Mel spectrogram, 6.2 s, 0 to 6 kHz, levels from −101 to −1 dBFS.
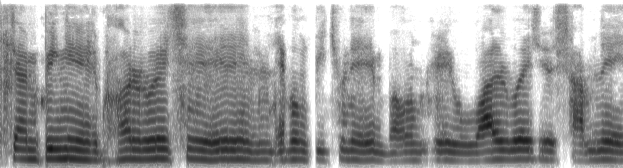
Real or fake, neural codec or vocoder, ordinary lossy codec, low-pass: fake; codec, 16 kHz in and 24 kHz out, 1.1 kbps, FireRedTTS-2 codec; none; 5.4 kHz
